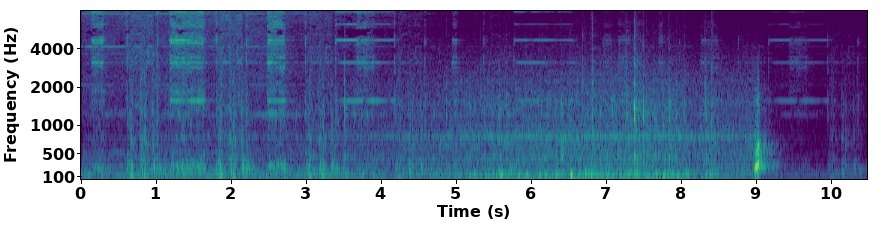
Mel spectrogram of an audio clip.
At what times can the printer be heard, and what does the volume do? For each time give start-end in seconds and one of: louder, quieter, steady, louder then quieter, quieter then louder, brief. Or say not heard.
0.0-10.4 quieter.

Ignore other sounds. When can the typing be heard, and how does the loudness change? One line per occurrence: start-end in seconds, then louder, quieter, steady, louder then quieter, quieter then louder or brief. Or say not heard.
0.9-9.1 louder.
